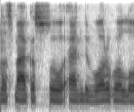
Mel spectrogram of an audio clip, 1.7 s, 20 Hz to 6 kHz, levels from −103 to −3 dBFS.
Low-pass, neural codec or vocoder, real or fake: 5.4 kHz; none; real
